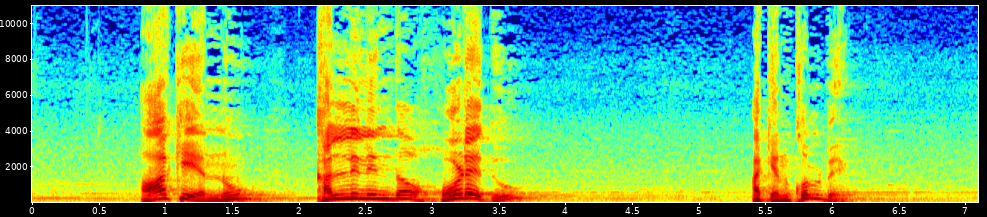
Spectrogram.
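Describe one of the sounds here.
A man speaks forcefully into a microphone, in short emphatic bursts.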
